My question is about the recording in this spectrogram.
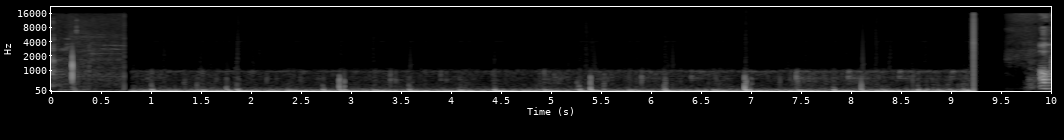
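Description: A young boy's heartbeat recorded through a Stemoscope digital stethoscope on its 20–1000 Hz filter and played back: a run of regular, dull heart sounds with nothing above the filter's range. It starts about a second in and cuts off suddenly near the end.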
